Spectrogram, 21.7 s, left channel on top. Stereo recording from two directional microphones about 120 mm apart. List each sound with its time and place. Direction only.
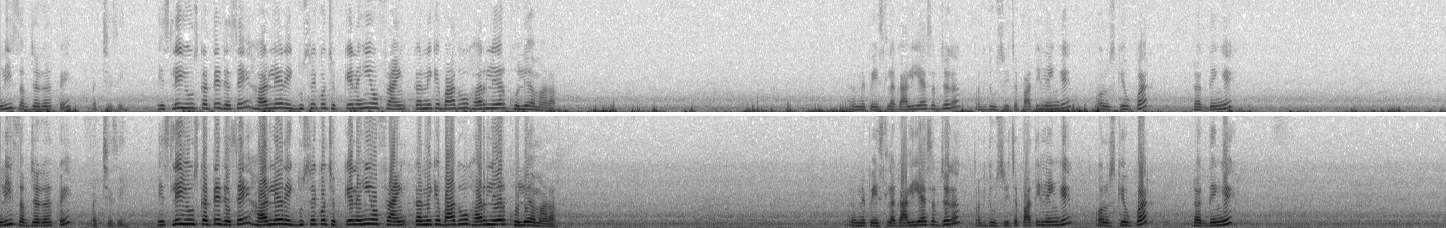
0.0 s speech: 10° left (ahead or behind)
12.9 s speech: 15° left (ahead or behind)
